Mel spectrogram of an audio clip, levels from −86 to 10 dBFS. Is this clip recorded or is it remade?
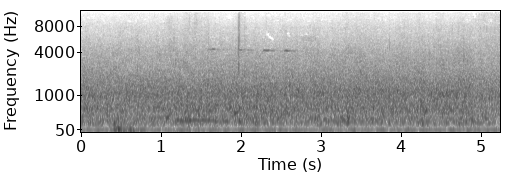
recorded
